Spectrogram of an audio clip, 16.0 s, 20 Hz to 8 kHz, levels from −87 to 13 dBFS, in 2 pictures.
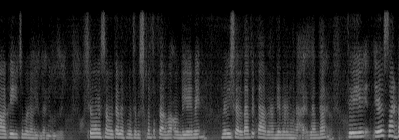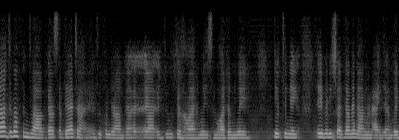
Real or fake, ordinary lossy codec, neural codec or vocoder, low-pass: fake; none; codec, 16 kHz, 0.5 kbps, FreqCodec, smaller model; 7.2 kHz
